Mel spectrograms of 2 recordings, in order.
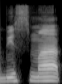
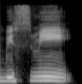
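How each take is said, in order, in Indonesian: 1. Kata itu diakhiri vokal a. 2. Kata itu diakhiri vokal i. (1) "nggak boleh dibaca bisma" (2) "makanya harus dibaca bismi"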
